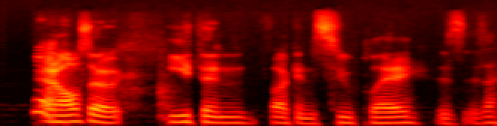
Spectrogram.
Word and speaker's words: Suplee: and also Ethan fucking Suplee, is that how you pronounce his last name? Suplee? I had to sneeze. Sorry. Suplee, That's good.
